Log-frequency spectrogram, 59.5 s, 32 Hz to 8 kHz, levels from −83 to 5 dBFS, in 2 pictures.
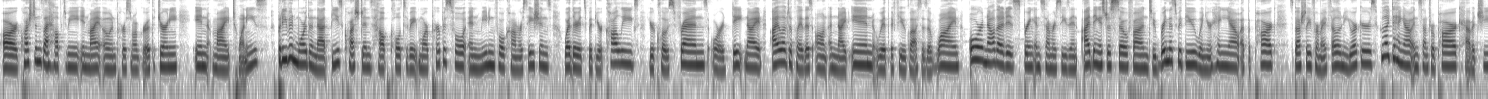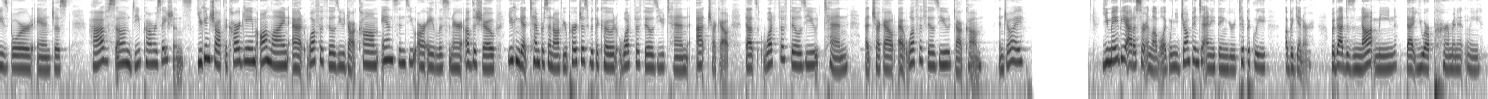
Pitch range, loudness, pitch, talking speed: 180-230 Hz, -21 LUFS, 200 Hz, 170 wpm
